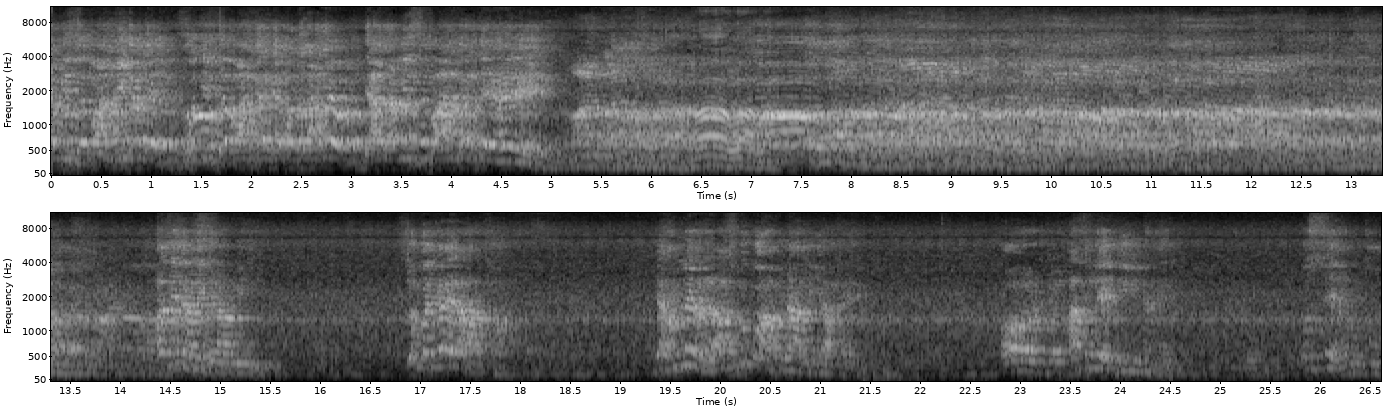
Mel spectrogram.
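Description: A man recites in a drawn-out, melodic voice through a microphone in an echoing room.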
